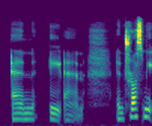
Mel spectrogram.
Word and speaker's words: n8n: So what exactly is n8n? First off, it's pronounced N8, and at its core, it's a tool for workflow automation.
